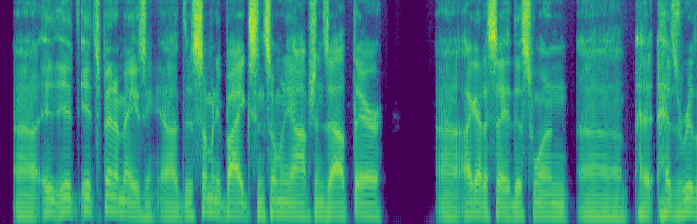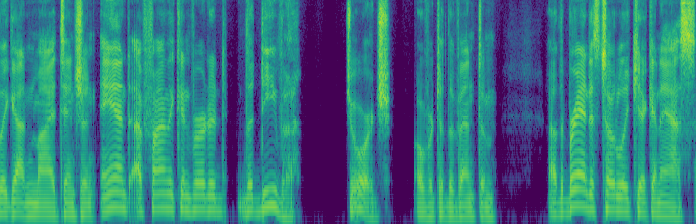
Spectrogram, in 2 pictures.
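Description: The delivery is fairly quick with lively intonation, recorded with a dry sound with no echo and a quiet background. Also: man, fairly low pitch for a man. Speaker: podcast host. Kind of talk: sponsor ad read. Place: home room.

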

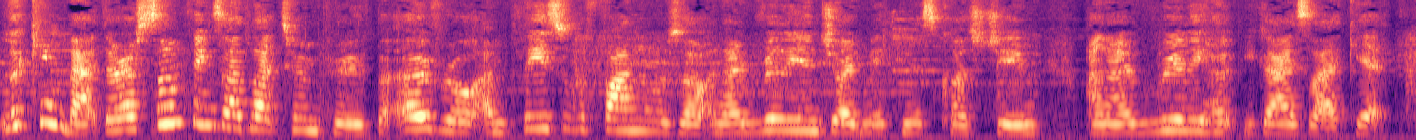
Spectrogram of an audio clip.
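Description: With faint music behind her, a woman talks very fast in a high voice with ordinary pitch variation. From United Kingdom. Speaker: cosplayer and makeup artist. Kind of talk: casual talk to camera. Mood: hopeful, earnest. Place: home room. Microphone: webcam.

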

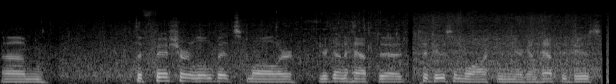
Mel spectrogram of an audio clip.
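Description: A man is heard in a dry sound with no echo, with noticeable background noise behind him. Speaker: fishing guide. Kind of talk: interview answer. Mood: relaxed, enthusiastic. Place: waterside.

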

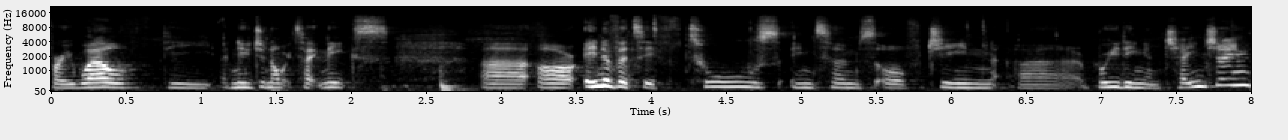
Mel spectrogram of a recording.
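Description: With ordinary pitch variation, a woman talks at a fairly slow pace. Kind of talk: panel presentation. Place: meeting room. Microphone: podium.

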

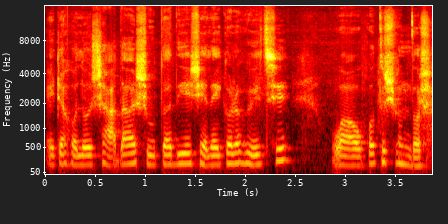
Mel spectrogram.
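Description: This is a woman speaking. Her tone is animated. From Bangladesh, Barisal region. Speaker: village life vlogger. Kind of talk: casual product showcase vlog. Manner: animated, exclamatory.

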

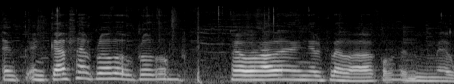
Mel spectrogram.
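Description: Music plays in the background as a woman speaks. Her pace is fairly slow and her pitch varies in an ordinary way. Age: 70s. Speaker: tobacco leaf stripper and cigar maker. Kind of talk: interview answer.

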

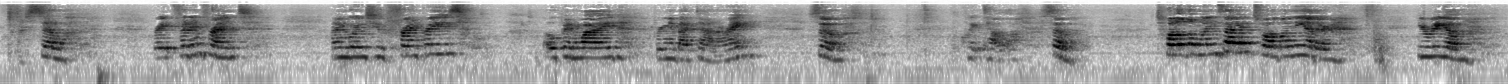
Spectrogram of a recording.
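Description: A woman with a high pitch and ordinary pitch variation speaks at a fairly slow pace, leaving long, frequent pauses. There is audible room echo and light background noise. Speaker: fitness instructor. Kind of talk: workout instruction. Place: home room. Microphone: camera far.

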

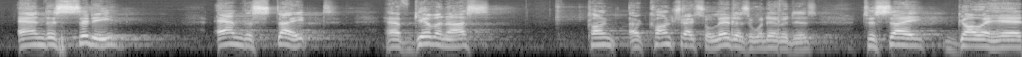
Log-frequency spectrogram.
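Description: At a very slow pace, a man talks with long, frequent pauses. His pitch is fairly high, with ordinary variation. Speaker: pastor / preacher. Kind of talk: sermon with personal anecdote. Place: church.

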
